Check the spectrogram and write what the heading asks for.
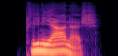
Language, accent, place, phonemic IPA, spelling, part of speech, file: German, Germany, Berlin, /pliˈni̯aːnɪʃ/, plinianisch, adjective, De-plinianisch.ogg
- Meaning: Plinian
